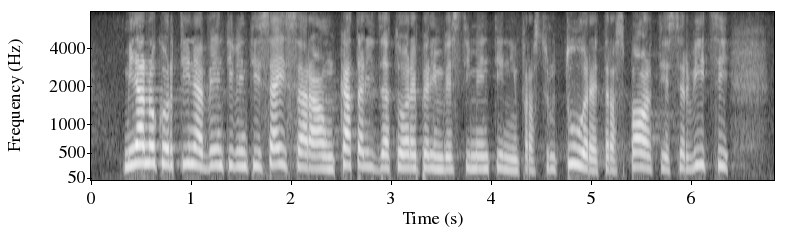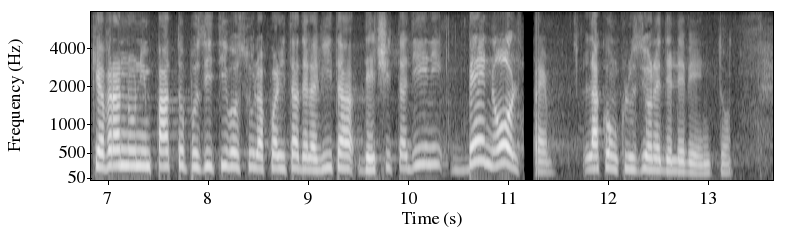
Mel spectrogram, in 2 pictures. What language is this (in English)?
Italian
